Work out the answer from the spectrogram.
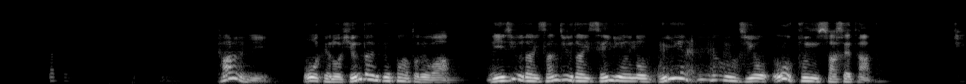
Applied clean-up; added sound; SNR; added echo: neural mask model DeepFilterNet 3.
